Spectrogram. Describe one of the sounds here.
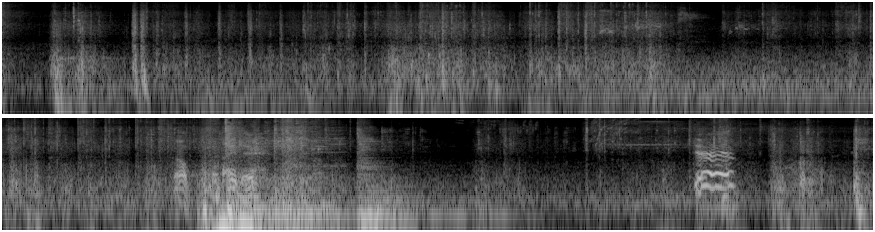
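Footsteps run through rustling grass.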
